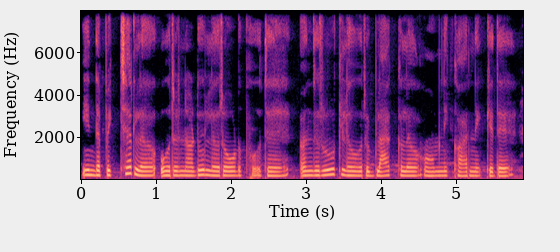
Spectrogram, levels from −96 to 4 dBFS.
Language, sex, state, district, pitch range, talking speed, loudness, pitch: Tamil, female, Tamil Nadu, Nilgiris, 195-220 Hz, 140 wpm, -16 LUFS, 200 Hz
